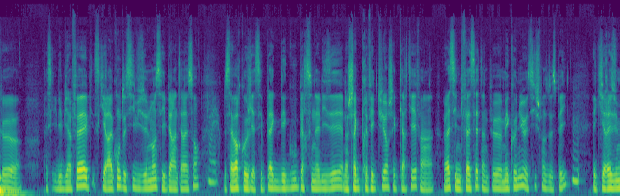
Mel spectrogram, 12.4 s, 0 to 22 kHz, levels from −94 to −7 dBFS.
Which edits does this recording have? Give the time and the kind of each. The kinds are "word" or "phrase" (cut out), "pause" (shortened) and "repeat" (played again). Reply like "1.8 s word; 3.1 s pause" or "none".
1.0 s phrase; 1.8 s word; 5.0 s phrase; 6.8 s word; 8.8 s pause; 9.8 s word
